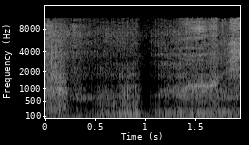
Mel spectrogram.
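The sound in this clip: A tiger breathes low and rumbling, with a continuous husky breath and faint growl-like texture that stays soft and steady throughout, with no voices.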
